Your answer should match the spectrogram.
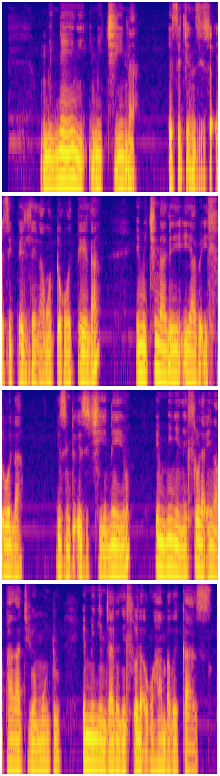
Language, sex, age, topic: North Ndebele, female, 36-49, health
